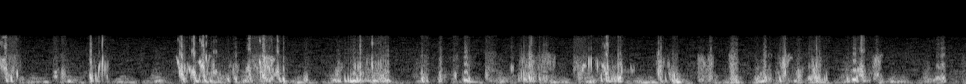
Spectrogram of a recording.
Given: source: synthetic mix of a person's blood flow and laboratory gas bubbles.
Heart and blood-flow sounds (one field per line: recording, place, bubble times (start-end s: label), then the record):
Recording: Doppler ultrasound of blood flow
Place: precordium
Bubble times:
0.00-0.22 s: bubbles
0.52-0.68 s: bubbles
0.88-1.11 s: bubbles
1.73-2.40 s: bubbles
2.45-2.88 s: bubbles
3.02-3.10 s: bubbles
3.34-3.92 s: bubbles
4.19-4.30 s: bubbles
4.37-4.47 s: bubbles
4.52-4.75 s: bubbles
4.85-4.98 s: bubbles
5.10-5.56 s: bubbles
5.73-6.35 s: bubbles
6.55-6.79 s: bubbles
6.96-7.15 s: bubbles
7.28-7.40 s: bubbles
7.54-8.30 s: bubbles
8.44-8.84 s: bubbles
9.36-9.47 s: bubbles
From the record:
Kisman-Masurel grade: 243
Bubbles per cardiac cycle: several, 3 to 8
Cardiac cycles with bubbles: 100%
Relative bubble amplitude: loud (0.450 to 0.775)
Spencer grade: 3 (all of the cardiac periods contain showers or single bubble signals, but not dominating or overriding the cardiac motion signals)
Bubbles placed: anywhere in the cardiac cycle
